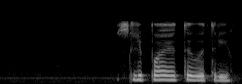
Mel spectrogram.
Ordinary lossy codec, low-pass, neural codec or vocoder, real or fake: none; none; none; real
